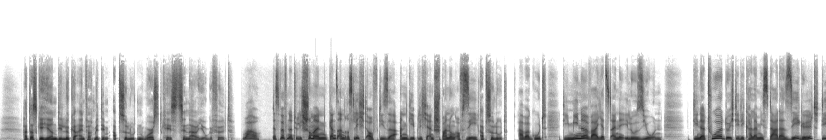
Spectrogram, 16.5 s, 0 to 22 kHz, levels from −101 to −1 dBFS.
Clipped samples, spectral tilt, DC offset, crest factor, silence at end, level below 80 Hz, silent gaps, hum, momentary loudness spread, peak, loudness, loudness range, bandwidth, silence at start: under 0.1%; -4.5 dB/octave; under 0.1%; 16 dB; 0 s; -44 dBFS; 10.14-10.26 s; none; 12 LU; -4 dBFS; -20 LUFS; 5 LU; 13.5 kHz; 0.45 s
